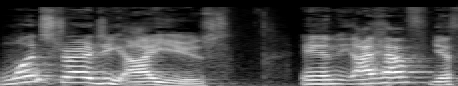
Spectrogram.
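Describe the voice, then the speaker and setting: Man's voice with very wide pitch swings on a very clean recording, silent background. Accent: American. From Texas, Dallas area. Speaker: sports and wedding photographer. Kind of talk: live workshop lecture with studio audience. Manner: casual, conversational.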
